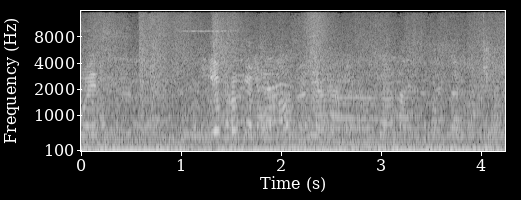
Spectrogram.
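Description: Crowd chatter, several people talking at once, over a steady loud low rumble.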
